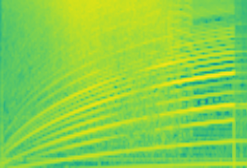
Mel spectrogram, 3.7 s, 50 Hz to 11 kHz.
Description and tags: hdd external spinup
An external 3.5 inch USB hard drive spinning up, recorded with an induction coil microphone.
hdd, sci-fi, induction-coil, hard-drive, field-recording, hard-disk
